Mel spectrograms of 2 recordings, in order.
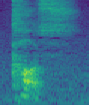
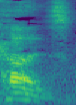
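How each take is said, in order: First: It is said with the British vowel. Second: It is said with the American vowel. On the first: "I believe in the UK and Great Britain, they don't say C-U-Z, they say C-O-S" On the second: "But in America, we say C-U-Z"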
